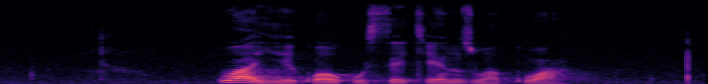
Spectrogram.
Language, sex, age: Xhosa, male, 20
